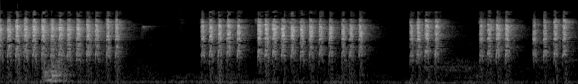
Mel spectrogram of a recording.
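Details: Energetic Eurasian tree sparrow song, kept as a teaching recording for songbirds: bursts of rapid, buzzy high chirps, each run about a second long, broken by brief silences, with a soft low sound in the opening burst.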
